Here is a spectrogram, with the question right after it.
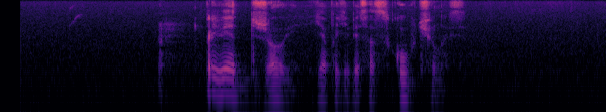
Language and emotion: Russian, positive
